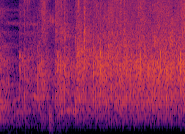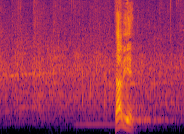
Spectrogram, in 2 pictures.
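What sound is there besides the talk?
audience applause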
